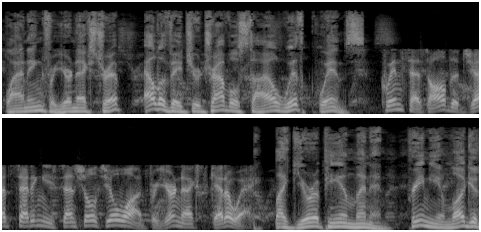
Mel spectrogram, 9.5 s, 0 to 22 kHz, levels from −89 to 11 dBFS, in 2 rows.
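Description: From the very start and all the way through, the speech has a faint shadow trailing it by roughly a third of a second, sitting about 22 dB below the direct sound. That's echo with no canceller: the far end is playing the call out of a loudspeaker, its microphone catches it, and nothing strips it out, so your own speech returns after the network round trip as a thin, quieter copy.

Then at 3.61 s the tone changes abruptly, with no gap at the changeover. The band narrows, so the speech goes dull and boxy, drops a few dB in level, and picks up a faint new background noise sitting far below it. It stays like that until 7.29 s, when the brightness comes back. That pattern is most likely the input switched to a poorer device, such as a headset's call profile, for those few seconds.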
